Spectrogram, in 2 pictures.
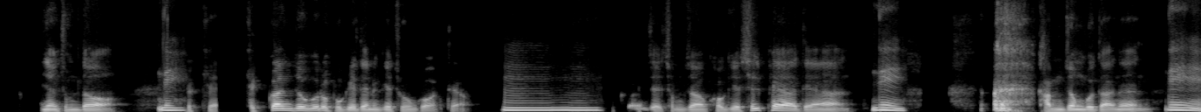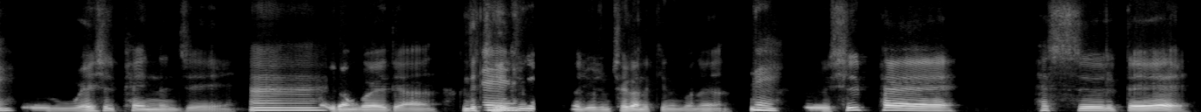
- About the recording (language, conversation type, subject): Korean, podcast, 실패로 인한 죄책감은 어떻게 다스리나요?
- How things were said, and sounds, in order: other background noise; throat clearing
